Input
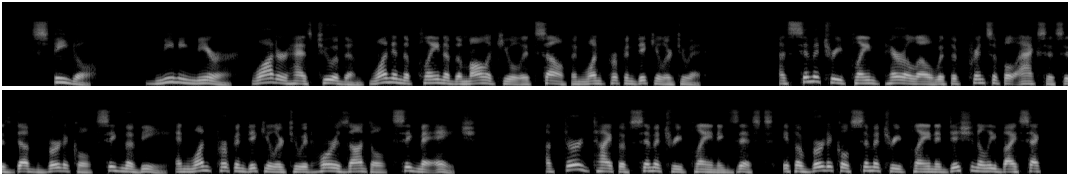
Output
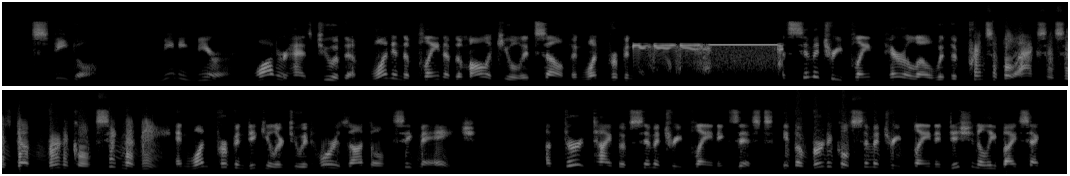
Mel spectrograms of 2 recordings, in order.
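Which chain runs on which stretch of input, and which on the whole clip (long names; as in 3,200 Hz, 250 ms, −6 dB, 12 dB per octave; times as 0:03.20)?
0:00.47–0:02.82: high-pass filter 300 Hz 24 dB per octave + high-shelf EQ 3,000 Hz −7.5 dB + phaser with its sweep stopped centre 410 Hz, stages 6
0:03.50–0:04.93: high-pass filter 510 Hz 6 dB per octave + high-frequency loss of the air 79 metres + multiband upward and downward compressor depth 70%
0:06.31–0:07.81: converter with a step at zero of −33 dBFS + downward compressor 4 to 1, threshold −33 dBFS + voice inversion scrambler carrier 2,700 Hz
0:09.67–0:12.35: mu-law and A-law mismatch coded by mu + highs frequency-modulated by the lows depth 0.4 ms
0:13.84–0:16.29: low-pass filter 3,700 Hz + downward compressor 4 to 1, threshold −27 dBFS + transient designer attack −2 dB, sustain −6 dB
0:18.49–0:19.81: mu-law and A-law mismatch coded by A + low-shelf EQ 220 Hz −11 dB
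whole clip: inverse Chebyshev high-pass filter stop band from 160 Hz, stop band 80 dB; downward compressor 10 to 1, threshold −39 dBFS; level +8 dB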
